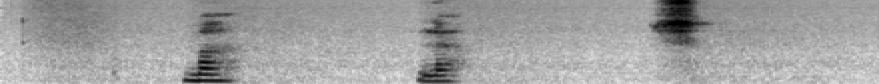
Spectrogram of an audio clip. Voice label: chinese neutral tone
